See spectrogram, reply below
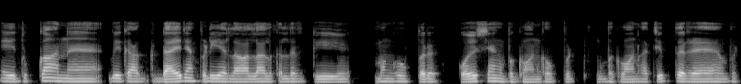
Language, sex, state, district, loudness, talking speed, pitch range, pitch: Marwari, male, Rajasthan, Nagaur, -19 LUFS, 180 wpm, 125-135 Hz, 130 Hz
